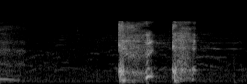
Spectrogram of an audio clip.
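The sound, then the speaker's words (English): Two harsh coughs from Hillary in quick succession, the second following about half a second after the first, loud against a quiet background with no talking. “But just for people who don't understand what we're talking about, I can't believe we're about to do this, but here's a clip of Hillary coughing.”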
